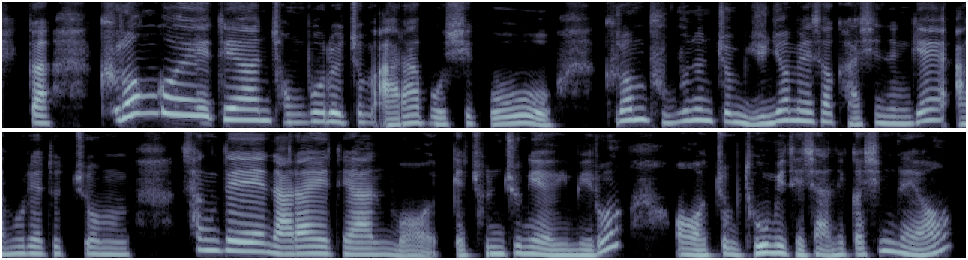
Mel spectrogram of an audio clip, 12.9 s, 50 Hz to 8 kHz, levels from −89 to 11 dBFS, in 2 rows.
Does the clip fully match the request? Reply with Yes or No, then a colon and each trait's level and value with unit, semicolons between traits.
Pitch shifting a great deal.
Yes: wide, 7.2 semitones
